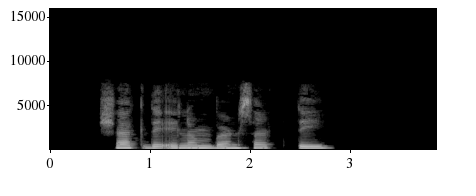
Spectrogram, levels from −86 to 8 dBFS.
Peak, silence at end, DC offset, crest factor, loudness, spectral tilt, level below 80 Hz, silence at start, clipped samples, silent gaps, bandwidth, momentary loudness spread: -12 dBFS; 1.05 s; under 0.1%; 16 dB; -27 LUFS; -6.5 dB/octave; -66 dBFS; 0.5 s; under 0.1%; 2.27-2.47 s; 7.8 kHz; 10 LU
